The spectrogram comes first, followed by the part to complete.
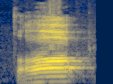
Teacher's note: লদ ত এ হরফটি 1 আলিফ পরিমাণ লম্বা হবে, জিহ্বার আগা উপরের দাঁতের গোড়ায় ভিতর দিয়া ধাক্কা দিয়ে মুখ খুলে দিবে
